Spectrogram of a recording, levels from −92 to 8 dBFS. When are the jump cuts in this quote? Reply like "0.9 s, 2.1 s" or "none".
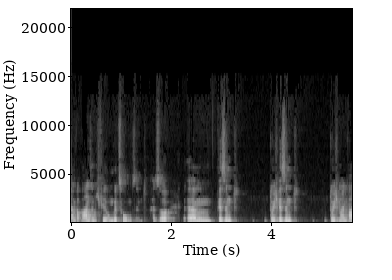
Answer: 2.1 s, 4.1 s

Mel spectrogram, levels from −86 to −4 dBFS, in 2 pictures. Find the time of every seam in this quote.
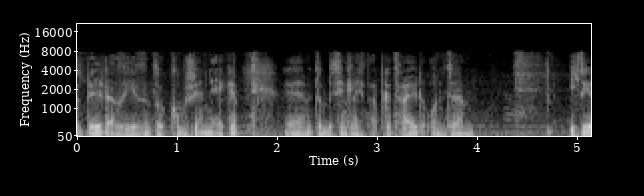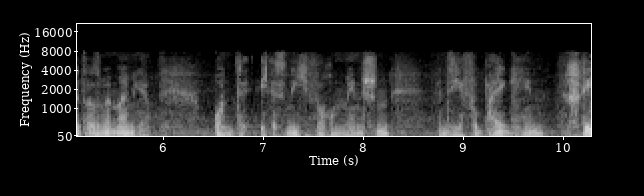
1.2 s, 2.7 s, 5.0 s, 5.7 s, 7.0 s

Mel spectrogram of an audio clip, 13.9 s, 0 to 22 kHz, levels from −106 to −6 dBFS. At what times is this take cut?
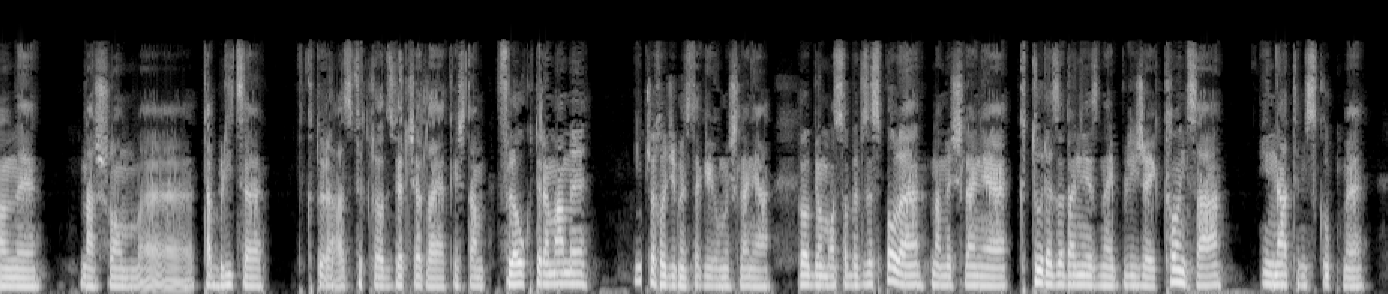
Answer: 4.9 s, 6.4 s, 8.0 s, 10.1 s

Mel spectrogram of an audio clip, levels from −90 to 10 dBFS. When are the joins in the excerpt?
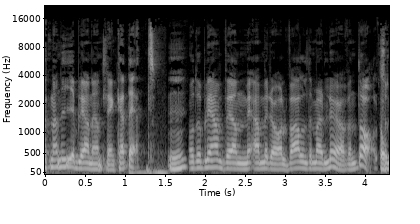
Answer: none

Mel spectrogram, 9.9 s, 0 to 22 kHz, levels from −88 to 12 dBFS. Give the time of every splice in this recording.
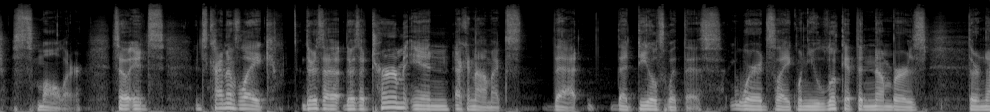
none

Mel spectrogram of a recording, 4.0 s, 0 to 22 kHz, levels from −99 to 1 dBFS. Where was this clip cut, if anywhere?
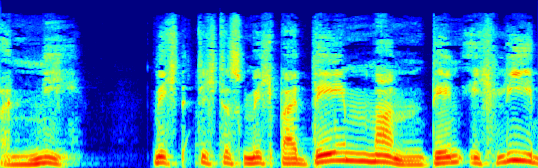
1.5 s, 1.8 s

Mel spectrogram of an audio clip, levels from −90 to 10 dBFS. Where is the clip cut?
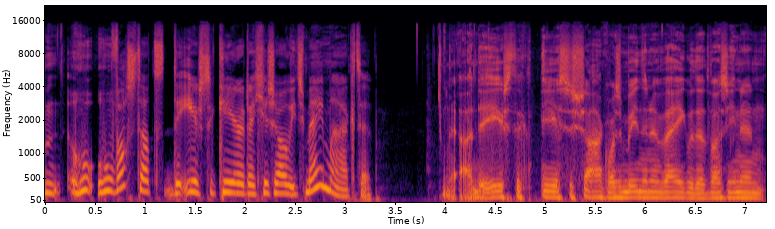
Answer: none

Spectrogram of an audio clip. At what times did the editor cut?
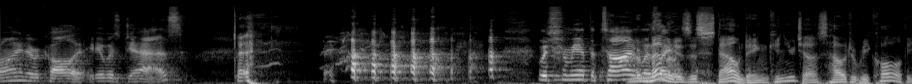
0.9 s, 6.7 s, 8.0 s

